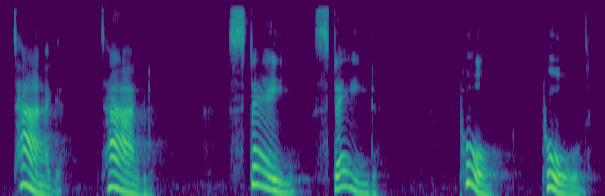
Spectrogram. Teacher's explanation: you pronounce a d when the last sound of the verb is voiced as in tag tagged stay Stayed pull pulled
